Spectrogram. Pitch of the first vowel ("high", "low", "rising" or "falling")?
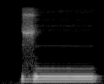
high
